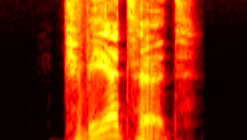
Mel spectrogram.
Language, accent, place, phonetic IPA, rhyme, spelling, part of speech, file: German, Germany, Berlin, [ˈkveːɐ̯tət], -eːɐ̯tət, quertet, verb, De-quertet.ogg
- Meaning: inflection of queren: 1. second-person plural preterite 2. second-person plural subjunctive II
